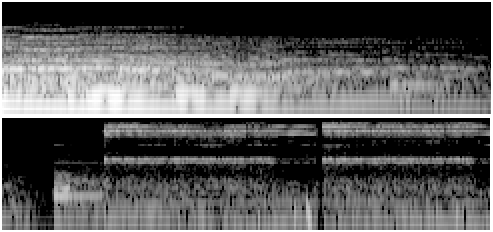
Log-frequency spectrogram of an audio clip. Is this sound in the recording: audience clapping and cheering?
no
